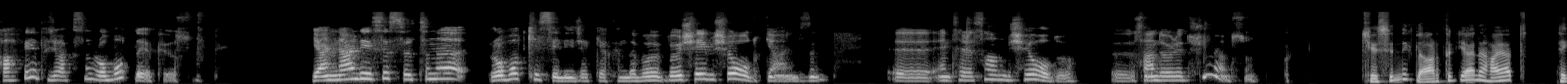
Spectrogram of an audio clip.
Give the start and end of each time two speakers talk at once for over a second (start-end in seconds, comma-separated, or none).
none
